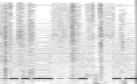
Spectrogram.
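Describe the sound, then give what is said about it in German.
A steady, loud Morse code tone keys on and off in a pattern of short dots and longer dashes, with brief crackles and clicks in the gaps between beeps. “Äh, äh, Mal mit dem Morse, ich ja, ja auch sowas.”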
